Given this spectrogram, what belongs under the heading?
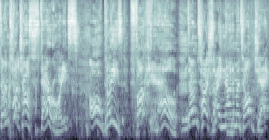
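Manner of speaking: high, hammed-up indignant protest; mock outrage. Imitating outraged fans over steroids, mock indignation. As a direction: wail it like an offended fan.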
